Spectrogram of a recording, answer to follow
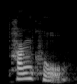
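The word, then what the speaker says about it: Pankow: end in o w panko but they're pronounced like oh it's not off it's not the russian ending it's just o and then i want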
